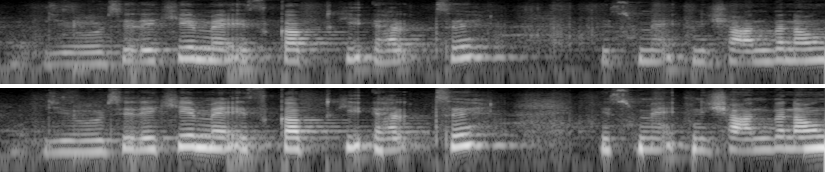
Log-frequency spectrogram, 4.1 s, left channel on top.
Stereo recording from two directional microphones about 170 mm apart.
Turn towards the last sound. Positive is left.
turn(degrees=-50)  # may be behind; listen again after turning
